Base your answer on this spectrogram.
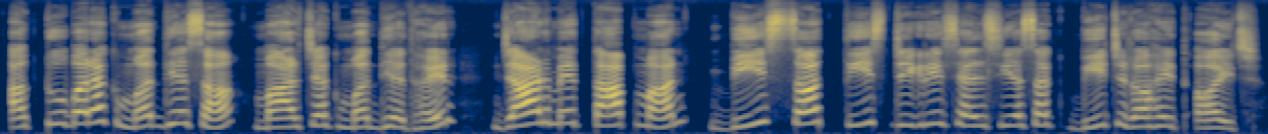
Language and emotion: Maithili, neutral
